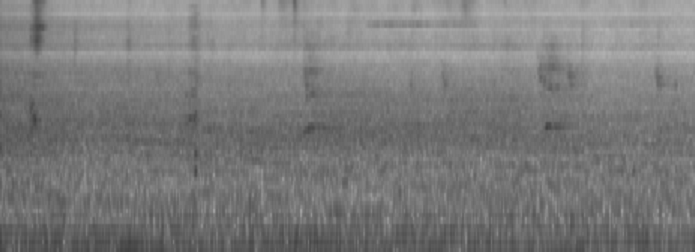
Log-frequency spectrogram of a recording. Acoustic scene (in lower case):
residential area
